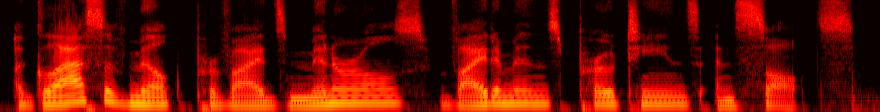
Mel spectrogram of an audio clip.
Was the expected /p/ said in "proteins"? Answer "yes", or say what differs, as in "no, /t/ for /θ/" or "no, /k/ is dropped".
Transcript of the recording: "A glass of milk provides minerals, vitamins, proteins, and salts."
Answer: yes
